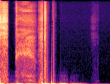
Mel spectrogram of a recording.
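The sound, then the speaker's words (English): A voice imitates heavy, hard breathing, mimicking Vanderlei on Skype at a press conference: a few loud, rough, breathy huffs in quick succession, then a faint final exhale. “press conference breathing really hard, and Matt Mitrione just started pissing himself laughing up on the stage.”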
